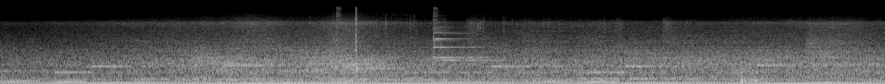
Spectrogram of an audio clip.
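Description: Steady low engine drone and road noise heard from inside a vehicle's cab.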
